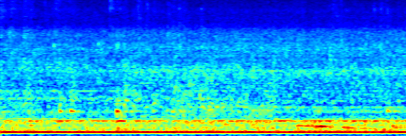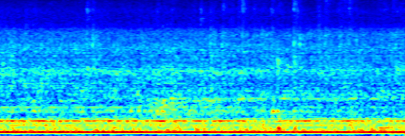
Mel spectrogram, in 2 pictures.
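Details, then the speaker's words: Whirlpool Duet washer with newly replaced drain pump (fitted for long drain and door locked errors): steady low electric hum with faint gurgle of water flowing out the hose, no rattle or grinding; normal drain pump operation. "I can really hear the hose coming, the water coming out of the hose here."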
